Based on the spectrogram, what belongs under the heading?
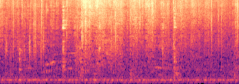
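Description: Garlic cloves and ginger sizzling in hot oil among browned sliced onions in a black pan, stirred with a spatula that scrapes and clicks against the pan. The hiss swells a little about two seconds in, with a steady low hum underneath.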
